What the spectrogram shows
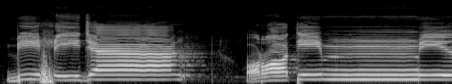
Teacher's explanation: تا کو میم کے ساتھ ملا، میم کو نون کے ساتھ، ناک میں آواز پیدا ہوگی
